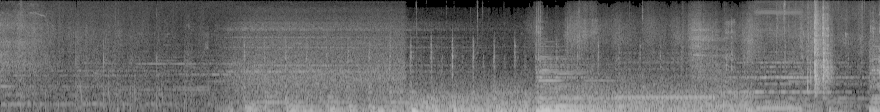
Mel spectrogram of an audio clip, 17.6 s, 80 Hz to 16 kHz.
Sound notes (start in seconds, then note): 4.3 dramatic orchestra music; 12.5 phone rings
